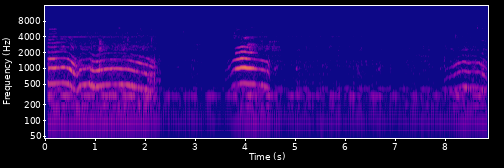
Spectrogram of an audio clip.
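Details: Domestic cat meowing indoors: a drawn-out wavering meow, a shorter rising-falling one about two seconds later, and a faint final meow, all over a steady low mechanical hum.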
